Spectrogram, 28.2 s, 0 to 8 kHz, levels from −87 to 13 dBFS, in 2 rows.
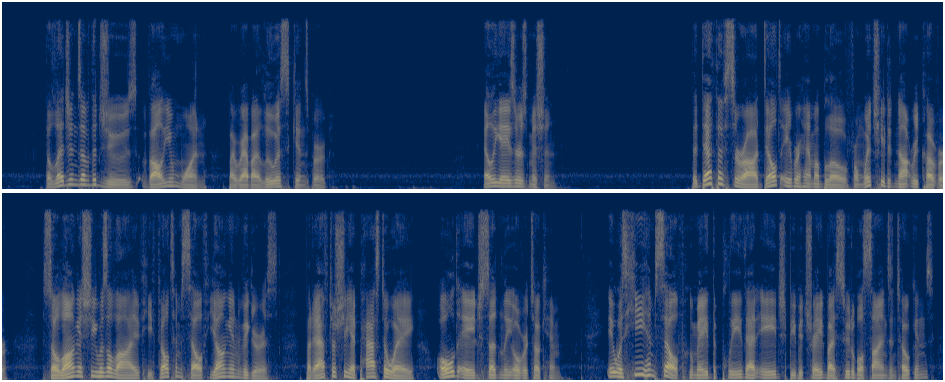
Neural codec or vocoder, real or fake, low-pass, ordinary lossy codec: none; real; 7.2 kHz; MP3, 64 kbps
